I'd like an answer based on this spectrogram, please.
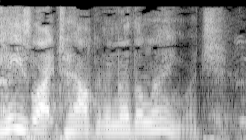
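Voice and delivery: ordinary delivery

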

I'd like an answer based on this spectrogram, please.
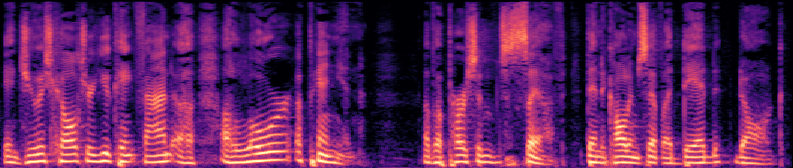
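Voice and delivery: normal talking voice

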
